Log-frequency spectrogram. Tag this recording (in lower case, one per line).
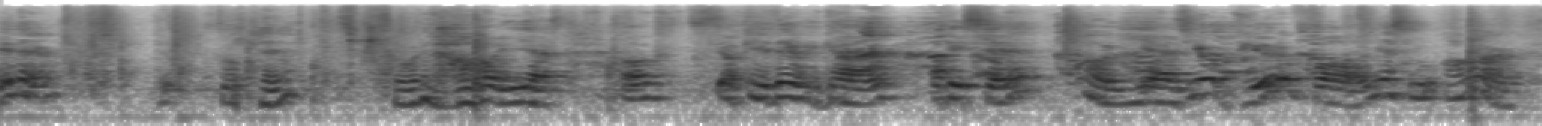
speech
